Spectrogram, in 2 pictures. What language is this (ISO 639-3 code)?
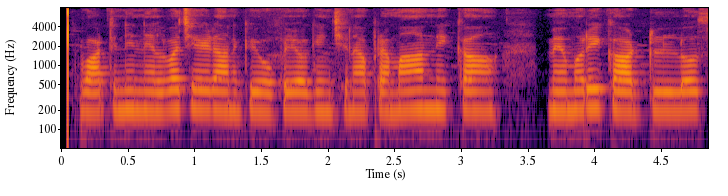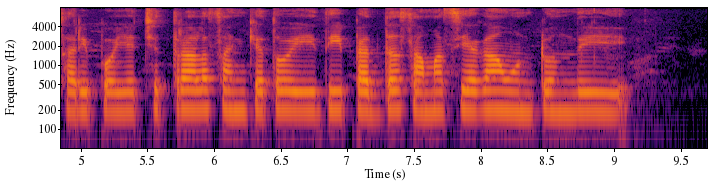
tel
